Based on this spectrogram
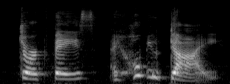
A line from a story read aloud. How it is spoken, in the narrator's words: Barton screams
